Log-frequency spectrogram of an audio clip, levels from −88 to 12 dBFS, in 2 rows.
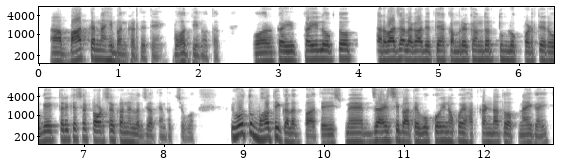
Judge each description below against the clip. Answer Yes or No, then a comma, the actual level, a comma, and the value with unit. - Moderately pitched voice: Yes, medium, 145 Hz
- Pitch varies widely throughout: No, average, 2.8 semitones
